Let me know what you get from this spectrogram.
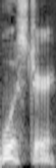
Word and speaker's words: Worcester: That's not Worcester, it's Worcester. Now that I'm in here in New England, I have to learn how to pronounce things right.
